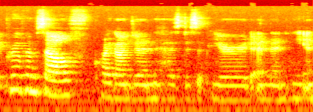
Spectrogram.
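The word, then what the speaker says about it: Qui-Gon Jinn: So it's when he's under Qui Gon Jinn. That's how you say it, right? – Yes.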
